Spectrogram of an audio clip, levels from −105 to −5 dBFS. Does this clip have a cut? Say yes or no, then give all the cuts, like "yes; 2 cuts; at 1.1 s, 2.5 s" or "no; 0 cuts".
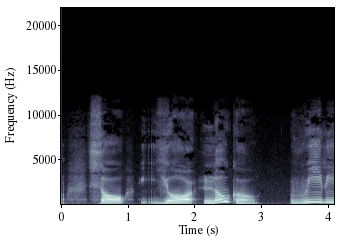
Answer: yes; 1 cut; at 1.1 s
